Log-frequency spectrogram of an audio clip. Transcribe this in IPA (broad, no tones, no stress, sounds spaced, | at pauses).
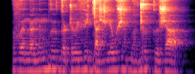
v əː n̪ œ n̪ ɪ m b ɯː ɡ œ ʈ ɯː vʲ a ɟ a ʒ ʎ ɪː w ʒ a̤ b a̤ ɖ ɯː k ɯ ʒ a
